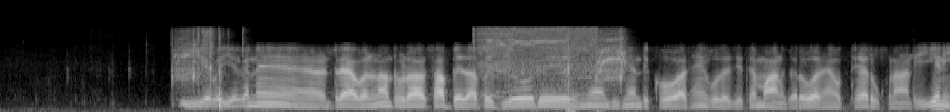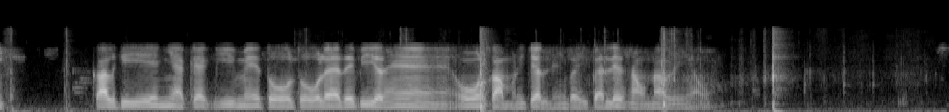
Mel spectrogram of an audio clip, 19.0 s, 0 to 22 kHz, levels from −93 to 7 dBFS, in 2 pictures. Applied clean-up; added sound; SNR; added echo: none; Camera; 13 dB; none.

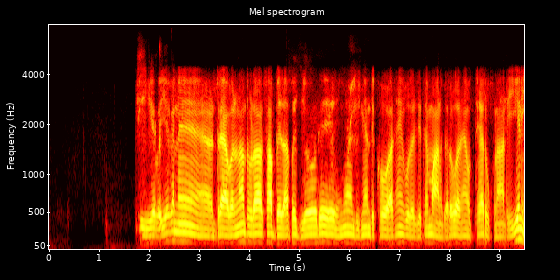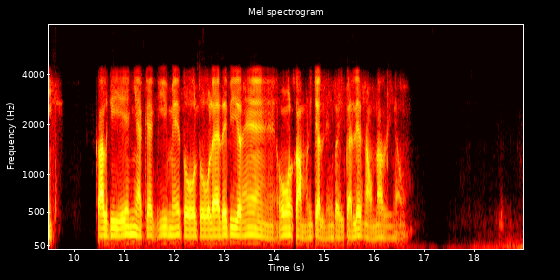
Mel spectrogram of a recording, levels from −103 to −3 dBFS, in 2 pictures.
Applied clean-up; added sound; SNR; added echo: neural mask model Resemble Enhance denoiser.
